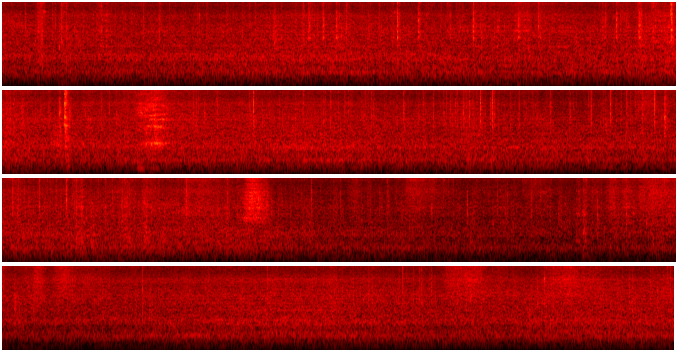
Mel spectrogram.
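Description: A car's engine hums and its tyres roll steadily on the road, heard from inside.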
